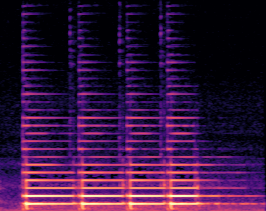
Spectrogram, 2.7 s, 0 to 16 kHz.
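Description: A single bright acoustic guitar note on the first string at the 10th fret, from the solo of a song, plucked four times in an even, steady rhythm, each ringing briefly before the next, close and clear with no voices.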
